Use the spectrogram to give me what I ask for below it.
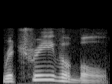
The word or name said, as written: retrievable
